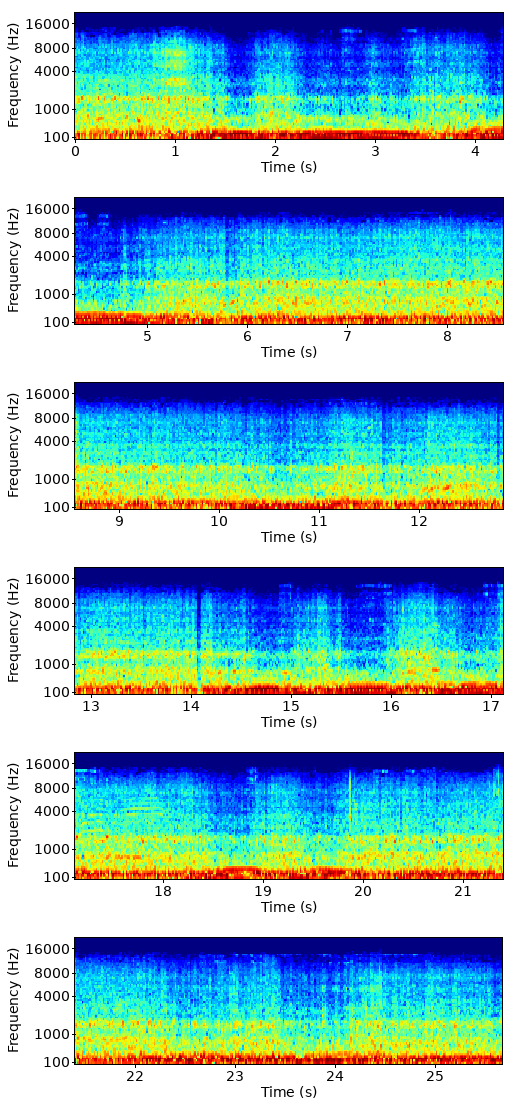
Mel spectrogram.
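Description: Suzuki Samurai off-road trial car's engine revved up and down in a run of short bursts a couple of seconds in and again about halfway through, running steadily at low revs in between as it crawls over rough ground.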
